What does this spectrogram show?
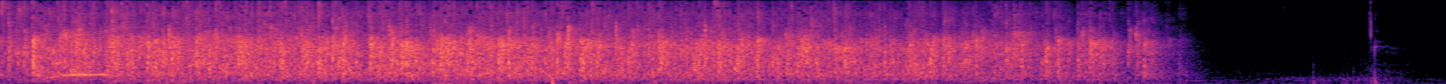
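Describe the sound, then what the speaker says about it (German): An audience at a youth hackathon's closing presentation in Hamburg breaks into loud, sustained applause, a dense wash of clapping that fills the room for about nine seconds before fading out quickly to near quiet. "dieser Applaus ist für euch"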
